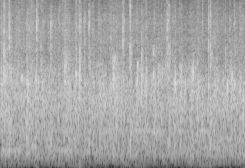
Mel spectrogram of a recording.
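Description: An audience at a prize ceremony claps loudly and steadily, a dense burst of applause with no voices standing out.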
